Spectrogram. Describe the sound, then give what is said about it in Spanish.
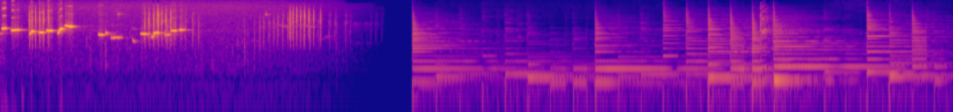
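A Munchique wood wren, recorded for the Colombian Bird Sound Bank compiled by the Humboldt Institute and Cornell University, sings a few short phrases of clear, high whistled notes with brief pauses between them, about five seconds long, before music with instruments begins. “El trino del cucarachero de Munchique forma parte del Banco de Sonidos de Aves Colombianas, recopilado por el Instituto von Humboldt y la Universidad de Cornell.”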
